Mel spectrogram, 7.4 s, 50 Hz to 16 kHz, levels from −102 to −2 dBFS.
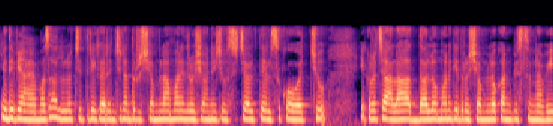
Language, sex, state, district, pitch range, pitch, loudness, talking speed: Telugu, female, Andhra Pradesh, Chittoor, 200-210 Hz, 205 Hz, -15 LUFS, 155 wpm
